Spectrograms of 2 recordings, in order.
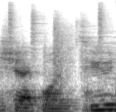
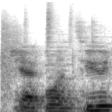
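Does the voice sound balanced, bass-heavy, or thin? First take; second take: thin; bass-heavy. First: The voice has very little low end. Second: The voice has heavy low-end bass. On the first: "you won't hear much bass through my voice" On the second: "Then you'll hear a lot more bass in my voice"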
